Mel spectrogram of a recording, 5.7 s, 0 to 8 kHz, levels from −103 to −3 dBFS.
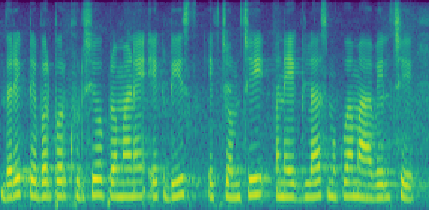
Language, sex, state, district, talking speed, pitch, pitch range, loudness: Gujarati, female, Gujarat, Valsad, 155 wpm, 205 Hz, 195-215 Hz, -15 LUFS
